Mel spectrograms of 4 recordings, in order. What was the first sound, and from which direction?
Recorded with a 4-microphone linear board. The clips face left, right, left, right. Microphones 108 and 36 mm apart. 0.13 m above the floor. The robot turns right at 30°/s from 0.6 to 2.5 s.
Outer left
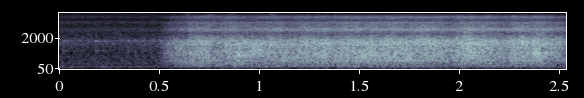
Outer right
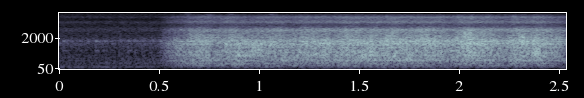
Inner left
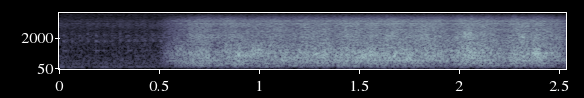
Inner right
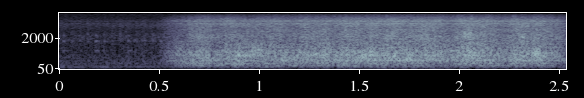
Only background noise.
